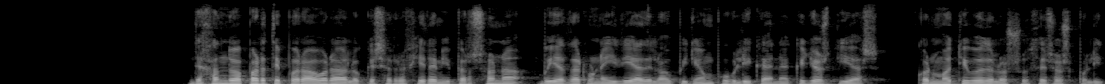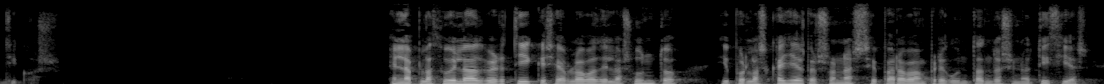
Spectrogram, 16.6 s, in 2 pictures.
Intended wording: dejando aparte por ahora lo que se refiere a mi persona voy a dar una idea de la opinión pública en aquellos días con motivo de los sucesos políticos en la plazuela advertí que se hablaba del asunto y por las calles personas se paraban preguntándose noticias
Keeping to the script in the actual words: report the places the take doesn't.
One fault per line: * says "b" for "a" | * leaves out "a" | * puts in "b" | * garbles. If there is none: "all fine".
all fine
